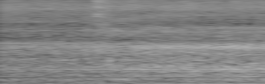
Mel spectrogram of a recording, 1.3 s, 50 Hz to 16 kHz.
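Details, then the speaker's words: Portable diesel heater after cleaning (soot suspected, clogged atomizer screen likely the cause), glow plug off, drawing 0.5–0.6 A, heard at the exhaust: steady low roar with a faint hum beneath, no sputter or popping; normal. "i don't know a little roar down here out of the exhaust"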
